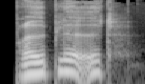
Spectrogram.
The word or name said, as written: bredbladet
